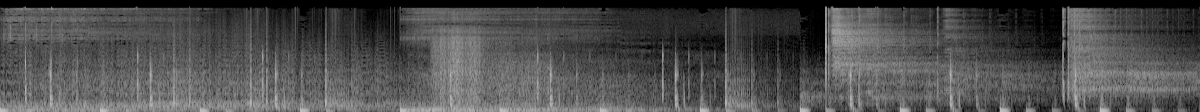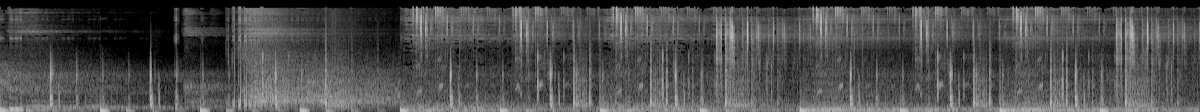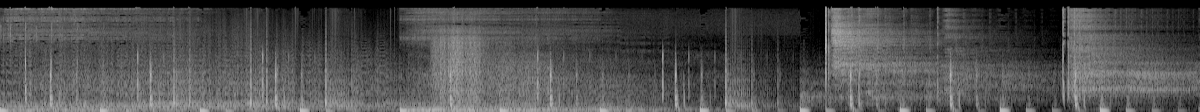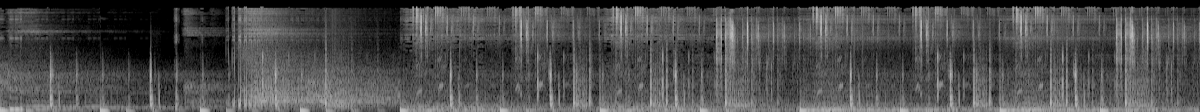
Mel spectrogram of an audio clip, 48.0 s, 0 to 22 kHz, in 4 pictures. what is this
This is just the rhythmic part of this sound:
provided here separately in case anyone wants to use it or process it further.
All sounds heard on this loop are processed versions of these sounds:
The loop was assembled from 2 different smaller loops and processed further with a combination of filtered delays, granular processing and reverb.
